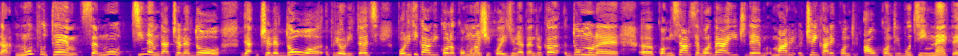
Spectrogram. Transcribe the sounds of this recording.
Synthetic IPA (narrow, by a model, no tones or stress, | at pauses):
d̪arnuput̪e̞msənut̪sine̞md̪eat͡ʃele̞d̪o̞wəd̪eat͡ʃe̞le̞d̪o̞wəpɾio̞ɾit̪ət̪sʲpo̞lit̪ikaːɡɾiko̞ləko̞munəʃiko̞e̞ziune̞pent̪ɾukəd̪o̞mnule̞əko̞misarse̞vo̞rbeaːit͡ʃʲd̪e̞marʲt͡ʃe̞jkaɾe̞kont̪awko̞nt̪ɾibut̪sine̞t̪e̞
